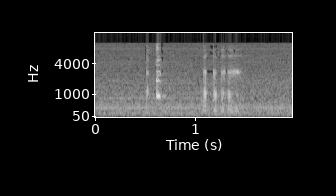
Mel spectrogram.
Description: my son at 1 months old having the hiccups so cute.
